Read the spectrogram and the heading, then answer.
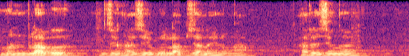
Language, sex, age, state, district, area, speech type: Bodo, male, 45-60, Assam, Kokrajhar, rural, spontaneous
